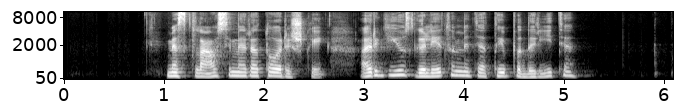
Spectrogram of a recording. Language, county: Lithuanian, Panevėžys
